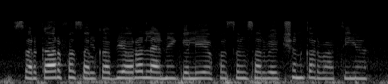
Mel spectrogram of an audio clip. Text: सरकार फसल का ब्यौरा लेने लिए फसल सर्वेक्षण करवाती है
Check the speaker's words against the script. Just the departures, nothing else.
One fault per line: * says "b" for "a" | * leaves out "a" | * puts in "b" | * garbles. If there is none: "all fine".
* puts in "के"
